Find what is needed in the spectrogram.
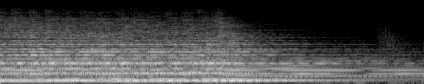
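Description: Yangqin (Chinese hammered dulcimer) and marimba playing a duet, a dense mass of struck, ringing notes that thins and fades away over the last second or so.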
